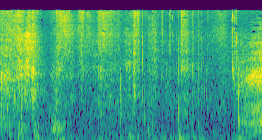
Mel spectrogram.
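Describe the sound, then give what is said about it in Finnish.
A page of a Pipsa Possu storybook being turned while the story is read: a series of crisp papery rustles and flicks spread over a couple of seconds, fairly quiet, with no voices. “Ja käännetään sivuja.”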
